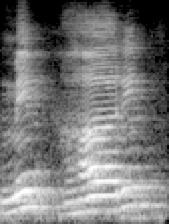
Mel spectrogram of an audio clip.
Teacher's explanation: نون ساکن کے بعد ہا آ گئی ہے حروف حلقی میں سے، اس لیے میں یہاں پر غنہ نہیں کروں گا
